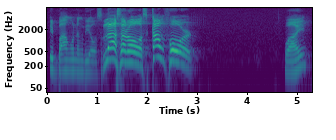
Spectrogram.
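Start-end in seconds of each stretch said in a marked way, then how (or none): 1.1-2.9 loud, high command into the tomb; commanding call. Acted. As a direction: call the dead man out with full force. Jesus calls Lazarus from tomb.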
